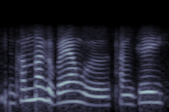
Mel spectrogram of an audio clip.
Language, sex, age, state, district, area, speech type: Bodo, female, 45-60, Assam, Kokrajhar, rural, conversation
